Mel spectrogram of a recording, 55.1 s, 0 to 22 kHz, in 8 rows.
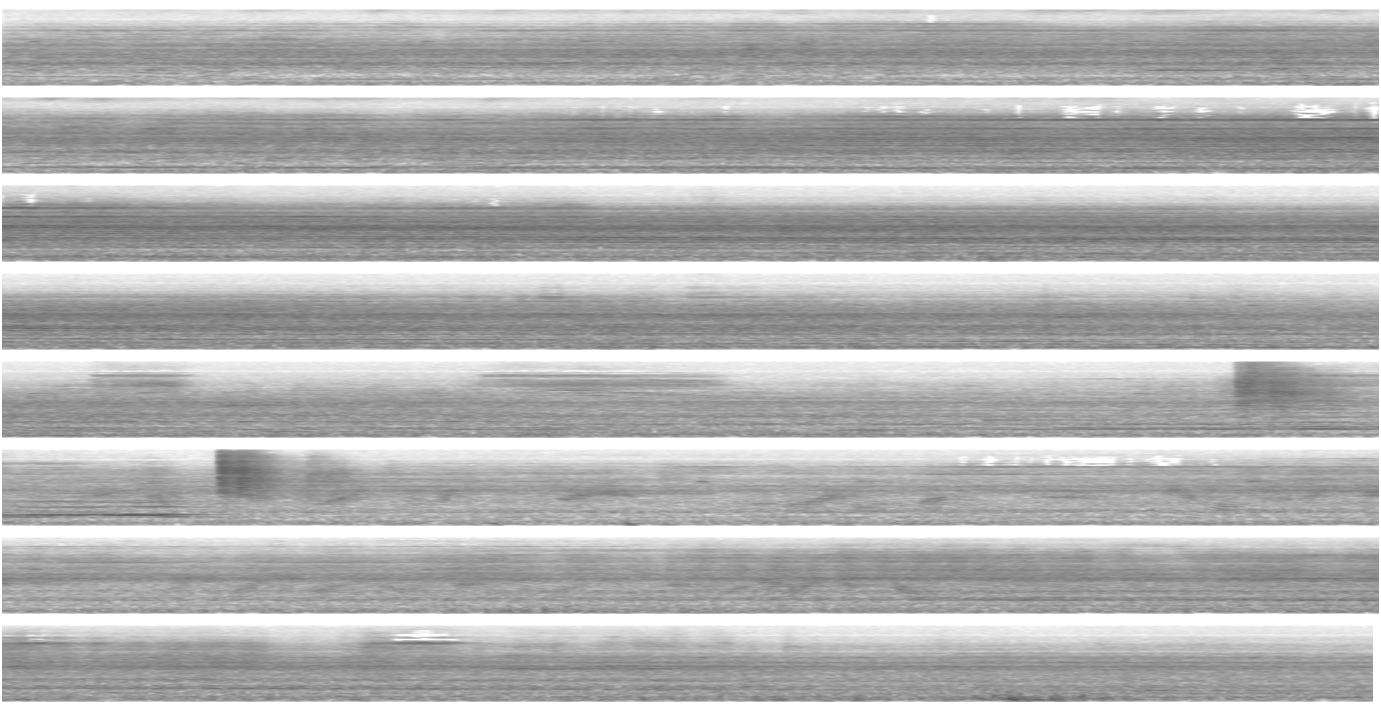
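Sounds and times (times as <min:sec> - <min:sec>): electric train passing: 0:00.0 - 0:55.0
train whine falling in pitch: 0:32.4 - 0:35.8.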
